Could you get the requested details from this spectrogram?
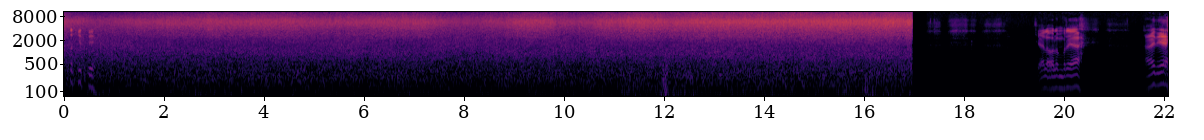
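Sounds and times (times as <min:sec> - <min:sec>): white water rushing: 0:00.0 - 0:17.0.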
